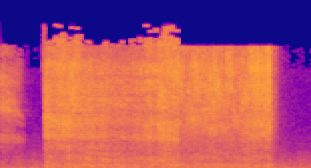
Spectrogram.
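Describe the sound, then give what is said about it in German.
A loud, steady roaring whoosh of a 'holy' flamethrower fed with holy oil of Antioch bursts on abruptly, holds with a broad hissing rush for about two seconds, then cuts off sharply. No one speaks. “Das ist ein heiliges Feuerflammenwerfer!”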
